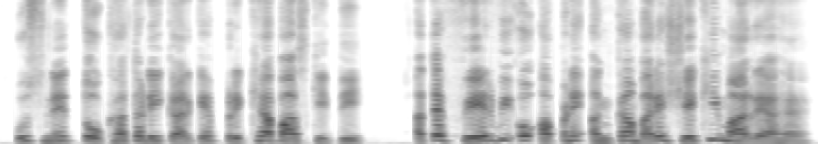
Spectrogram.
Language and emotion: Punjabi, disgusted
